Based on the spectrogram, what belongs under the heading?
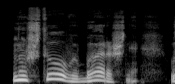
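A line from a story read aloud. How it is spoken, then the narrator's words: Smirking. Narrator (Russian): усмехнулся я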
